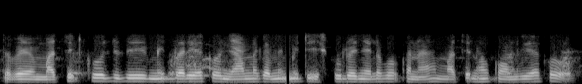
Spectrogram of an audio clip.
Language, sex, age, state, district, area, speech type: Santali, male, 60+, West Bengal, Paschim Bardhaman, urban, conversation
